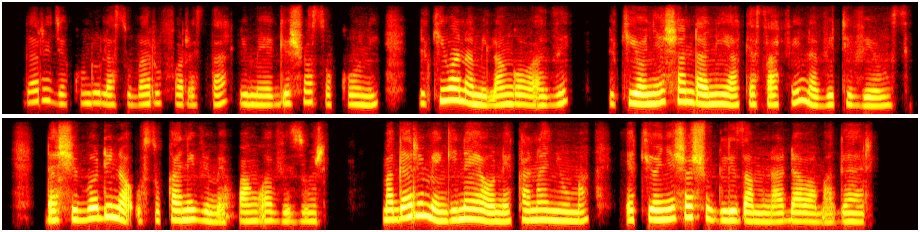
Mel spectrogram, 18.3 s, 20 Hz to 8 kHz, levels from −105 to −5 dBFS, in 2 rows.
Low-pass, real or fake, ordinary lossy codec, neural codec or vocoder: 7.2 kHz; fake; AAC, 48 kbps; vocoder, 24 kHz, 100 mel bands, Vocos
